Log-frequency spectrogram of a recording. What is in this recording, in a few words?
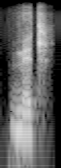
"midge", Indian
